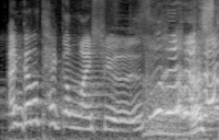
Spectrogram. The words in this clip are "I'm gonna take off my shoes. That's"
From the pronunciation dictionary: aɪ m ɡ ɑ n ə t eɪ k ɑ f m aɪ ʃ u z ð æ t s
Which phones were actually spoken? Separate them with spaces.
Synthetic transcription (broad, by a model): aɪ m ɡ ɑ n ə t eɪ k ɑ p m aɪ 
